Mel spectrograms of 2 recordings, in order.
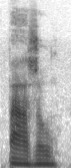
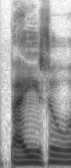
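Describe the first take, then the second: First: It is pronounced the British way. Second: It is pronounced the American way. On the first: The speaker calls it right. "No, it's basil" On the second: The speaker calls it wrong. "because you say basil as well?"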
